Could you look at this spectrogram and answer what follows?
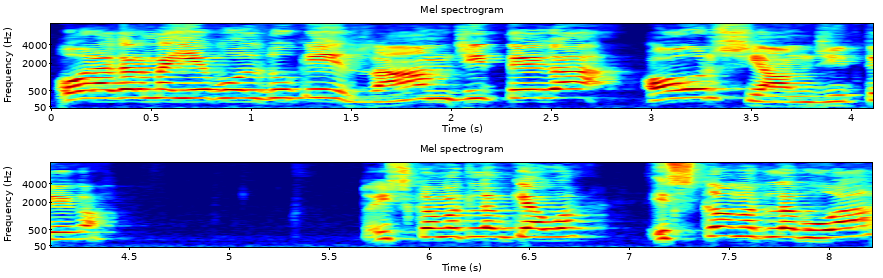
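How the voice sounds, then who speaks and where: A man's voice: very high voice, sharp tone. A man teaching a grammar lesson, explaining patiently with simple examples and dictating words one at a time as he writes. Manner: slow, dictating words one by one while writing.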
